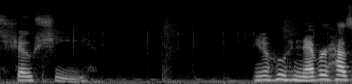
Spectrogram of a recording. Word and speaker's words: Shoshie: on the first height very few people say my name correctly even a lot of people say Sochi or so or show see and that's wrong it's show she you know who never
